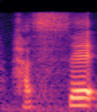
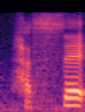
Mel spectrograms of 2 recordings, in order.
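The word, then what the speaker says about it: 発生: 발생이라고 하는 핫세 한 번 더 읽어볼게요. 핫세 읽어볼까요? 작은 쯔로 바뀌는 핫세입니다.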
